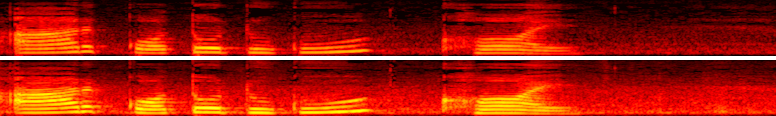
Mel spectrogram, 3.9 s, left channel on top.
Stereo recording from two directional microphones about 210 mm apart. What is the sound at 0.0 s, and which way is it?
Speech, 35° left (ahead or behind).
